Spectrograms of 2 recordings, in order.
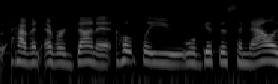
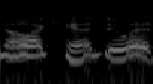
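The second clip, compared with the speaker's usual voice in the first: very slow, high, tearful voice, acted out; 8 semitones higher than usual. Retelling being scared on a zip line, family urging: retelling own tearful protest. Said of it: "in tears going".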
